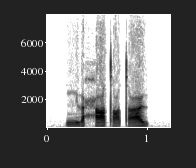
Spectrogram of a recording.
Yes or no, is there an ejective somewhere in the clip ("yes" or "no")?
no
